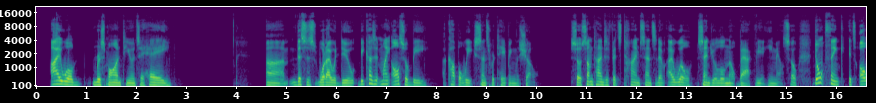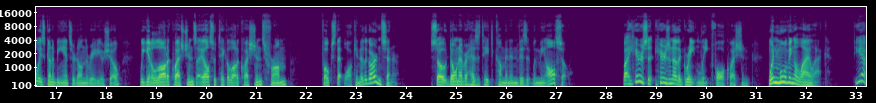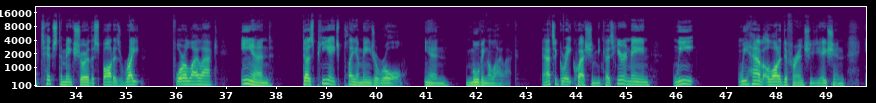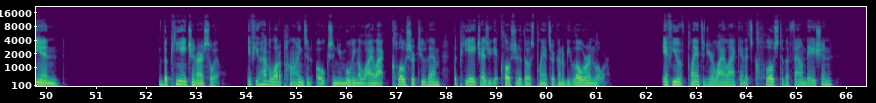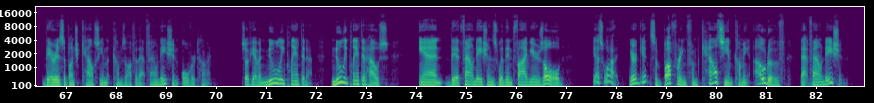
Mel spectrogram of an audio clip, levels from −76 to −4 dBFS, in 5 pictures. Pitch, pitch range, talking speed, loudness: 120 Hz, 105-140 Hz, 175 wpm, -24 LUFS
